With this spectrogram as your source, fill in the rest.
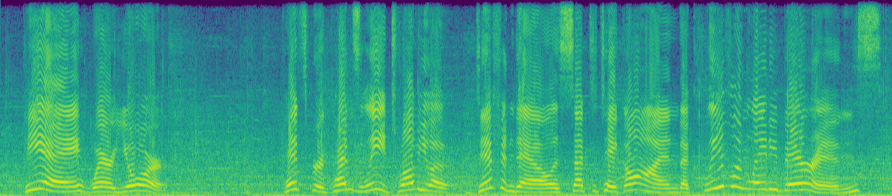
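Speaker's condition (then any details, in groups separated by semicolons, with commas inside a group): No condition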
